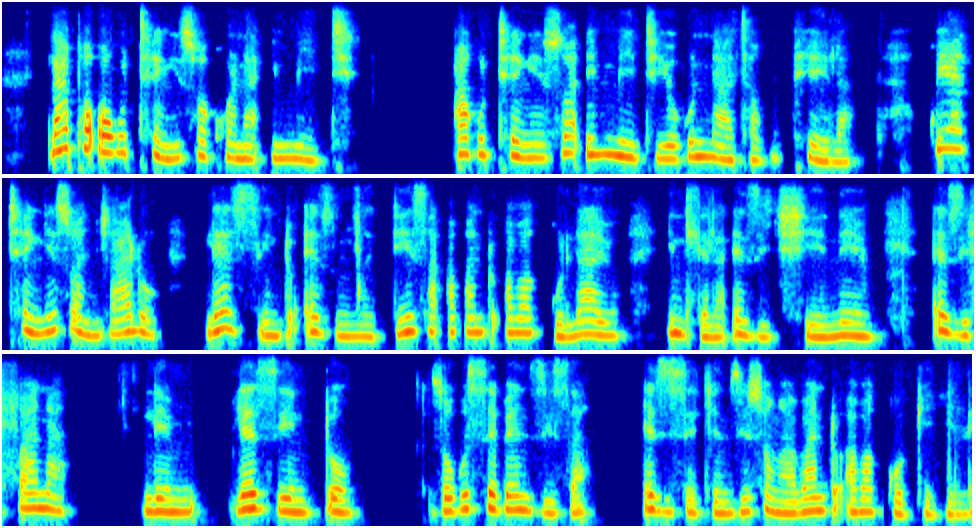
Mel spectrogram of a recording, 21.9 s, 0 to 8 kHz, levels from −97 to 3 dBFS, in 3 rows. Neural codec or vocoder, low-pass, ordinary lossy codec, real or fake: none; 7.2 kHz; Opus, 16 kbps; real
